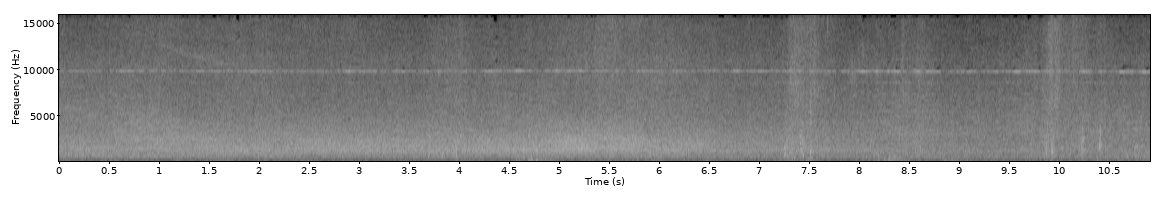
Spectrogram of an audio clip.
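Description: Passing motor cargo ship's 600 hp Volvo diesel engine and propeller wash: a steady rushing drone that swells to its loudest about halfway through, then eases off as the ship goes by.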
